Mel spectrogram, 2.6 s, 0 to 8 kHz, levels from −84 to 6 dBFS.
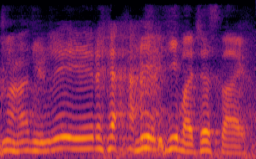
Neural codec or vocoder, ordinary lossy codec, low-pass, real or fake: codec, 24 kHz, 1.2 kbps, DualCodec; none; 7.2 kHz; fake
